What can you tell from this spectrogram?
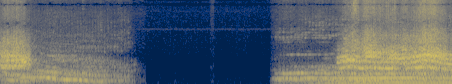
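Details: Elephant giving deep, harmonic roaring calls in two bursts separated by about two seconds of silence, the second burst louder and rougher with a steady low rumble underneath.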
